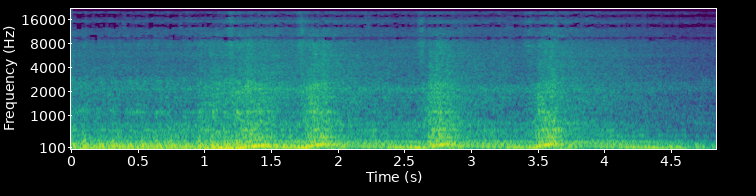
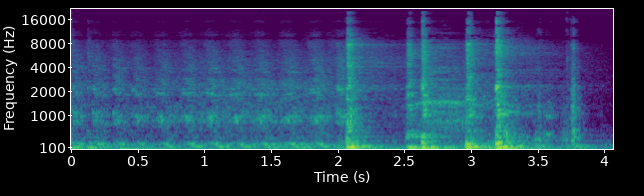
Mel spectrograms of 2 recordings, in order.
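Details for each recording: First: 1963 Dodge 330 with factory 426 Max Wedge V8, revved in a hangar: rumbling V8 with quick throttle blips, revs rising and falling cleanly; normal revving, timing about right. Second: 1963 Dodge 330 with 426 Max Wedge V8 and twin carbs, first start after a Pertronix electronic ignition swap replacing the dual points, cold with no carb preheat. It catches and settles into an uneven, lumpy idle with irregular blips; owner suspects late timing.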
